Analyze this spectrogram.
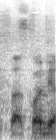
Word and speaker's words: Sarkozy: They say Sarkozy. Yes, Sarkozy. Yeah, they pronounce it like French.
